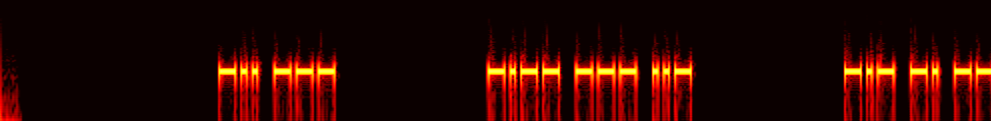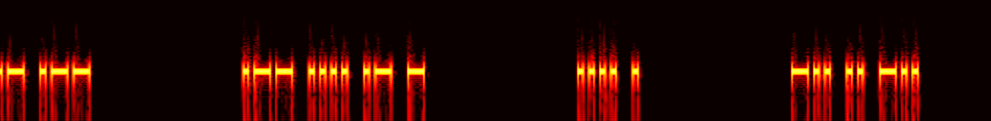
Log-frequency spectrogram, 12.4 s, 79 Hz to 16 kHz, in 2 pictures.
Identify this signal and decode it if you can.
Morse code, heard as a keyed tone, about 34 wpm, 700 Hz. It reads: DO YOU KNOW WHAT HE DID
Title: 4x Word-Spacing - Sentences from Top 300 Words - 35wpm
